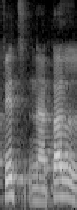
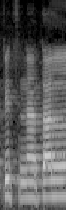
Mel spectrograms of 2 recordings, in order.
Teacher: tanwin bertemu dengan lam idgham bilagunnah dimasukkan tanpa berdengung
